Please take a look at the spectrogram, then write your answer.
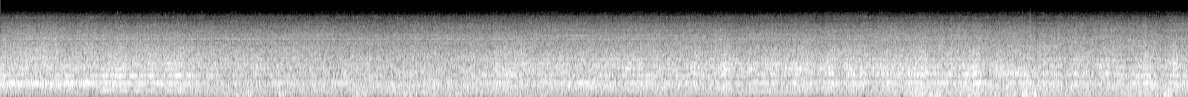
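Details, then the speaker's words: Pool pump at season opening, just switched on after reassembly: even motor hum with steady tones and no water surge yet; running without prime, some water pulled earlier. "Wet it again. I'm not sure if I see water. It was pulling some before."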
